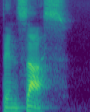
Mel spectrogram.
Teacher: To get the regular present tense vos conjugations, you remove the final R from the infinitive form and add an S in its place. The stress falls on the final syllable.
